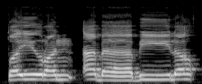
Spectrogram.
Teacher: اظہار کا معنی آتے ہیں ظاہر کرنا، وہ مطلب دکھانا ہے۔ ناک کی طرف آواز نہ جانی چاہیے بلا غنہ، یعنی اس میں غنہ نہیں ہوگا اور جلد پڑھا جائے گا، اس کو اظہار کرتے ہیں۔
